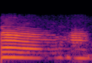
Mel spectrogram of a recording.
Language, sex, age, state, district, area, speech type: Malayalam, female, 30-45, Kerala, Kasaragod, rural, conversation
